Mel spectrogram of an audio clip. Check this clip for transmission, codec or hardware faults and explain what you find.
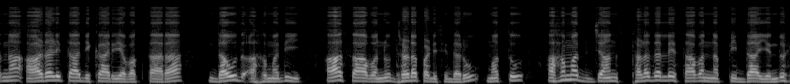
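One fault runs through the whole speech clip: imaging from sample-and-hold upsampling, where audio sampled at about 11 kHz was likely raised to 48 kHz by repeating samples without filtering. Mirrored copies from 5.5 kHz to 11 kHz, about 18 dB below the signal, add a metallic fizz that tracks loudness and moves against the pitch.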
